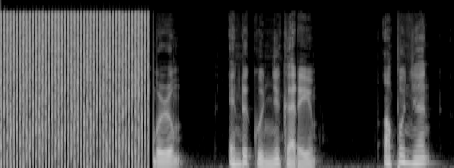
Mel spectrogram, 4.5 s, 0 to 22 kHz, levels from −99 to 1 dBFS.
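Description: From 0 to 1.53 s there's compressed stream played as audio: a Dolby Digital (AC-3) stream went out as raw samples without being decoded, so you get harsh, loud chattering static, 9.3 ms noise bursts then silence, 31.25 times a second, before the speech comes through.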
